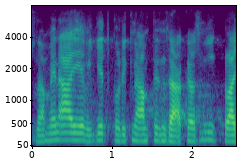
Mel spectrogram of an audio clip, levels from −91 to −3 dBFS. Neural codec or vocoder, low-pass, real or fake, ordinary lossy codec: vocoder, 22.05 kHz, 80 mel bands, HiFi-GAN; 7.2 kHz; fake; Opus, 16 kbps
